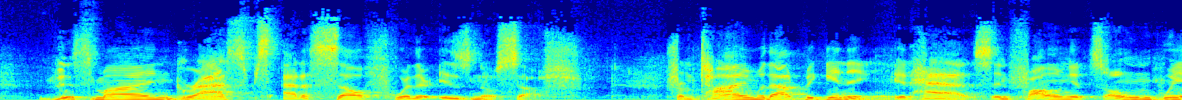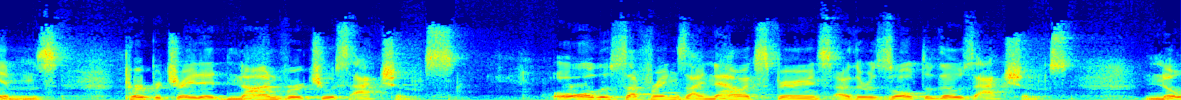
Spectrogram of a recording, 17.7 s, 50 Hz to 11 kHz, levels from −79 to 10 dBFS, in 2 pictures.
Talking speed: 130 wpm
